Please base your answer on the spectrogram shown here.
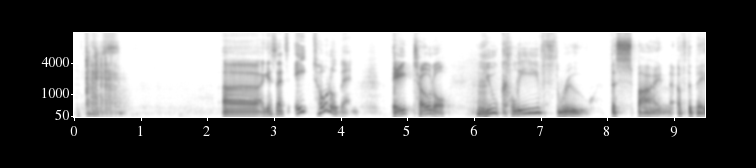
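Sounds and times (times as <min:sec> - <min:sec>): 
dice rolling across a hard tabletop: 0:00.2 - 0:00.8
speech: 0:02.2 - 0:09.4.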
